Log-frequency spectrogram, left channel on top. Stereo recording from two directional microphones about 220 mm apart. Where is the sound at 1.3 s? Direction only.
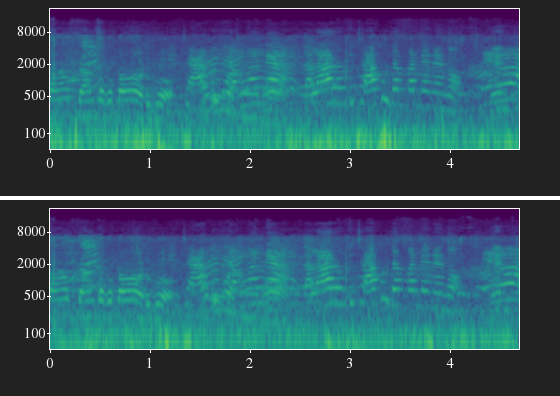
50° right (ahead or behind).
